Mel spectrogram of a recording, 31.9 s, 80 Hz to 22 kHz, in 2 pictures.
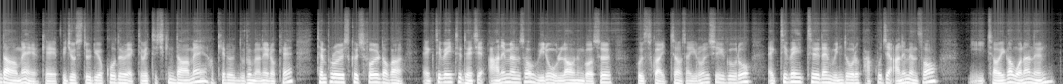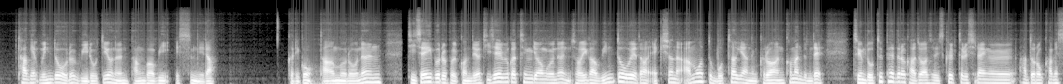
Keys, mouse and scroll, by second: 0.5 KP_0, 12.9-13.2 scroll up 3, 14.0 click, 15.8 Down, 16.3 scroll down 3, 17.0 shift+click, 17.0-17.6 scroll down 3, 17.6 Delete, 18.3 click, 18.8-19.6 scroll down 1, 19.6 click, 20.4 ctrl+c, 20.5 click, 20.7 scroll up 5, 21.4 ctrl+v, 21.6 scroll up 2, 21.7 ctrl+v, 21.9 ctrl+s, 22.7 click, 25.1-26.2 typing, 26.6 click, 27.0 ctrl+alt+space, 27.2 alt+click, 29.7 F5.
